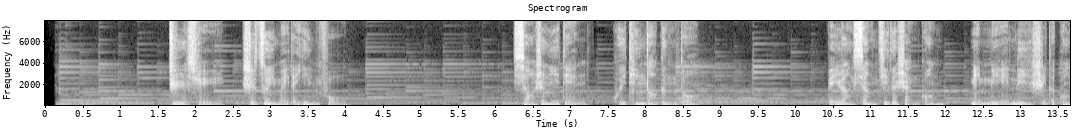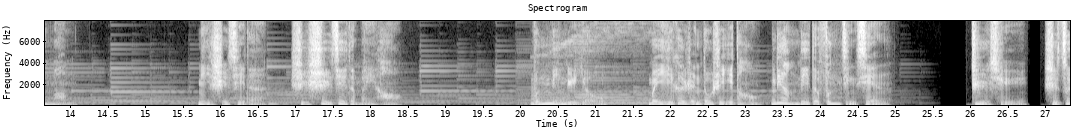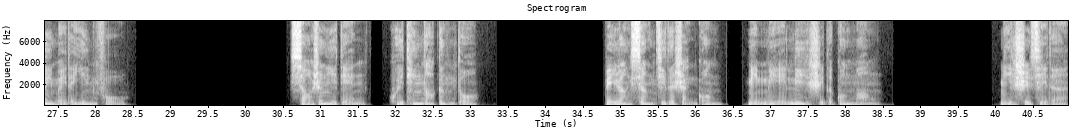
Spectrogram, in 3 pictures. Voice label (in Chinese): 文明旅游宣传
